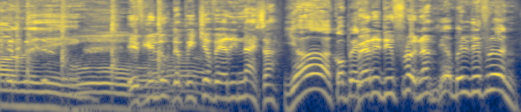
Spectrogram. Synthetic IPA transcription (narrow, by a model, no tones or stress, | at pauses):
ɔɹɛdĩŋifjuluk̚dəpik̚t͡ʃəvɛɹinajsajakɔ̃mp̬ɛvɛɹidifɹə̃najavɛɹidifɾə̃n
